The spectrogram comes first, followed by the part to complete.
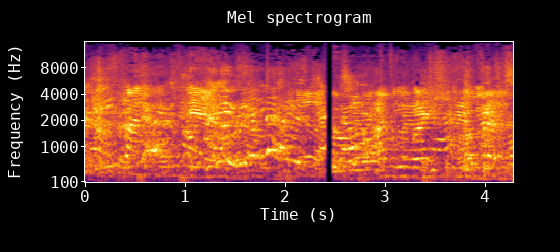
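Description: Many people talking over one another in a crowded room: indistinct chatter, with a split-second gap about halfway through.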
